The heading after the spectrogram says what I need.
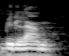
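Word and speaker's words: בלעם: El nombre hebreo es Bilam.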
